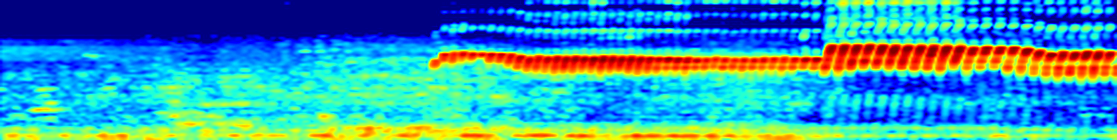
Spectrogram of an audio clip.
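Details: Canary in full singing form, the long-roll style used as a lure to prompt other canaries to sing: low rumbling background first, then a sustained fast trill from mid-clip, shifting to a higher, louder rapid roll near the end.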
